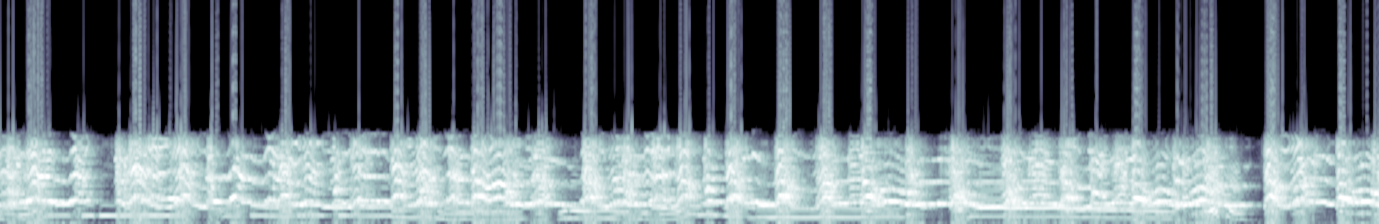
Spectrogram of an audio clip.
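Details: Two Chihuahuas howl along to the Oscar Mayer Wiener song, long wavering tones sliding gently up and down in pitch.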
